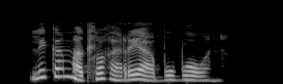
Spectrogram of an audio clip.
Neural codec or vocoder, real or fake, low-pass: none; real; 7.2 kHz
